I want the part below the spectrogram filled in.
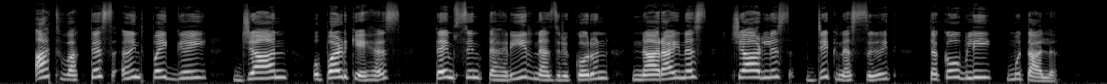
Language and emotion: Kashmiri, neutral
